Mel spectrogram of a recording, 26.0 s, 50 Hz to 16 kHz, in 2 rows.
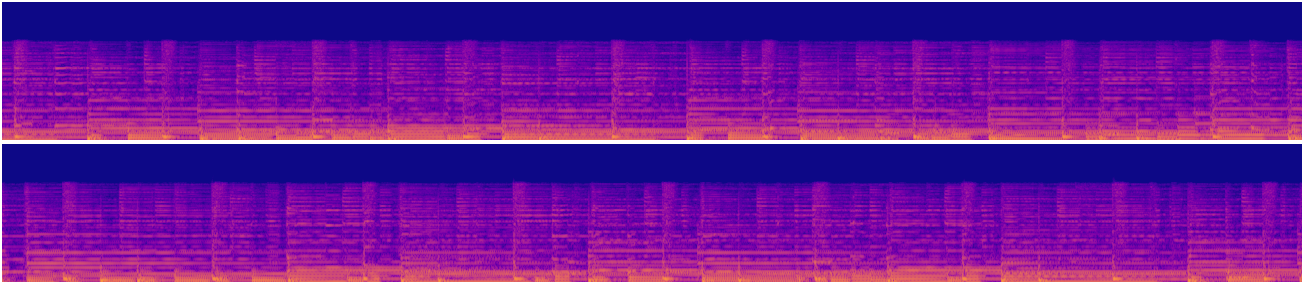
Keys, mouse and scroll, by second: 0.2 scroll up 1, 2.6 click, 3.7 click, 4.3 click, 6.8 click, 11.7 click, 13.4 click, 17.0 click, 19.5 click, 21.2 click, 23.1-23.7 scroll down 1, 24.3 p.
